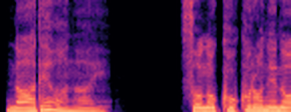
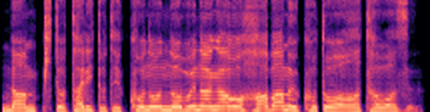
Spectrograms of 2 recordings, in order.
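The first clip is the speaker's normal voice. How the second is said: usual speaking voice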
